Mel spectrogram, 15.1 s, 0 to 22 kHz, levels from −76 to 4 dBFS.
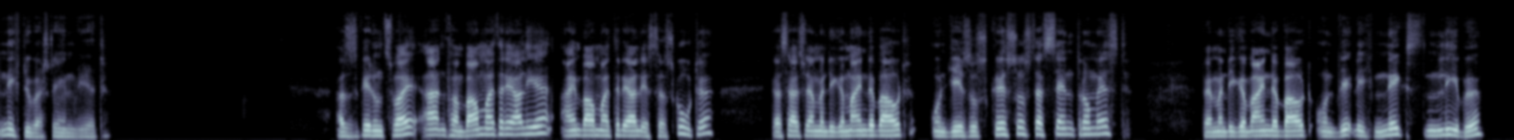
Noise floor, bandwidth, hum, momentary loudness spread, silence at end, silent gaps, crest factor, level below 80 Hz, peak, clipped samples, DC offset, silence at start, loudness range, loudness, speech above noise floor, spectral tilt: -85 dBFS; 15.5 kHz; none; 10 LU; 0.3 s; none; 18 dB; -64 dBFS; 0 dBFS; under 0.1%; under 0.1%; 0 s; 6 LU; -18 LUFS; 68 dB; -6 dB/octave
